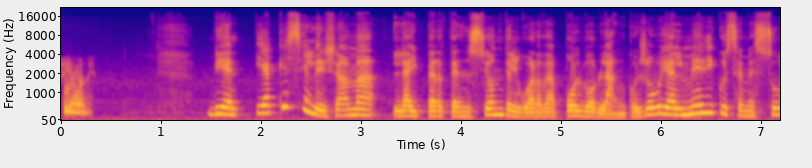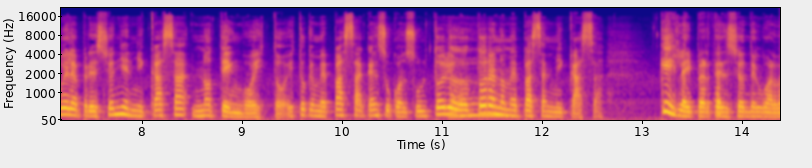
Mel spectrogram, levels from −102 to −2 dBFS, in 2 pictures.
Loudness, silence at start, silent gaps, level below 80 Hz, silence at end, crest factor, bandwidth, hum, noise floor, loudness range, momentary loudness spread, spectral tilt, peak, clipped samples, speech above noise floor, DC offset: -17 LUFS; 0 s; none; -50 dBFS; 0 s; 12 dB; 19 kHz; none; -48 dBFS; 3 LU; 9 LU; -4.5 dB/octave; -4 dBFS; under 0.1%; 32 dB; under 0.1%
